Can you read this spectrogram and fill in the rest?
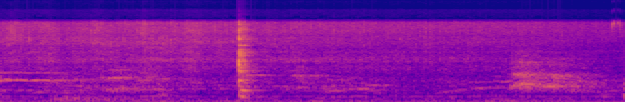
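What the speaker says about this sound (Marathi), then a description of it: "तेल टाकले हिरवी मिरची टाकले बटाटा टाकला" Potato and green chili frying in oil for sabudana khichdi, a steady close sizzle with one sharp utensil knock against the pan and some light scraping toward the end, no voices.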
